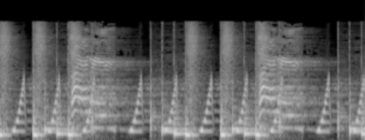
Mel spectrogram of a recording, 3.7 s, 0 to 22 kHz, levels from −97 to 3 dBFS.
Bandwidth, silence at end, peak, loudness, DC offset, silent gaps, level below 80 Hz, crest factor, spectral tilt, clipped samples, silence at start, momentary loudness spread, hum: 12 kHz; 0 s; -2 dBFS; -19 LUFS; under 0.1%; none; -48 dBFS; 16 dB; -4.5 dB/octave; under 0.1%; 0 s; 8 LU; none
